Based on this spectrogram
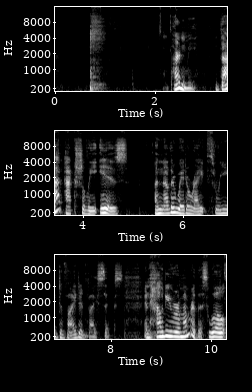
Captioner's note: sneezes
